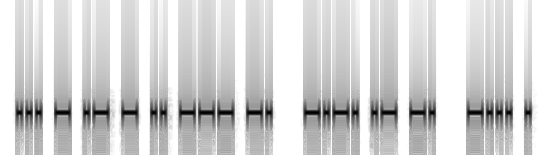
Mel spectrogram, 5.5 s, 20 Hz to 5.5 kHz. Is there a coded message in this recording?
Yes: Morse code from 0.2 to 5.3 s, heard as a keyed tone, about 25 wpm, 600 Hz. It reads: STATION CAN BE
